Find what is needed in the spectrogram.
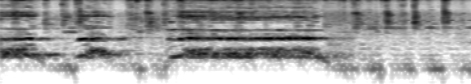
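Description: A man singing loudly in rough, wordless-sounding bursts, two short ones and then one held about a second, to his own strummed acoustic guitar.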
